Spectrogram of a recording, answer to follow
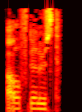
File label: "aufgelöst", German; adjectives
